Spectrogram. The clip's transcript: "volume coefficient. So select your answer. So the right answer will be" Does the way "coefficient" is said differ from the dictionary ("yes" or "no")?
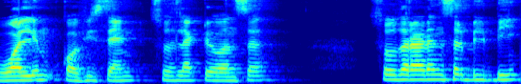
yes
